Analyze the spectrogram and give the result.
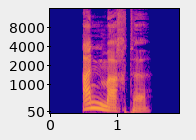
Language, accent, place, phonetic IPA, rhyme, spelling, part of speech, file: German, Germany, Berlin, [ˈanˌmaxtə], -anmaxtə, anmachte, verb, De-anmachte.ogg
- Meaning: inflection of anmachen: 1. first/third-person singular dependent preterite 2. first/third-person singular dependent subjunctive II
